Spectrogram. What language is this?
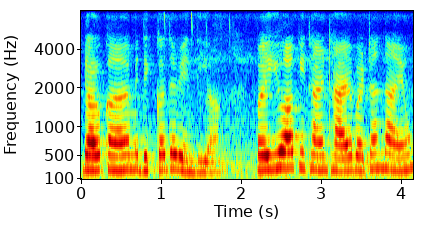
Sindhi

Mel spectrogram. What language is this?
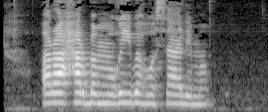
Arabic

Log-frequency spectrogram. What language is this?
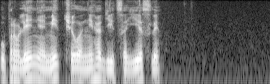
Russian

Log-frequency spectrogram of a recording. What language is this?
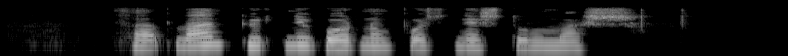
Mari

